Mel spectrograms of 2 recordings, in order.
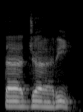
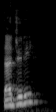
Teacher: Now jim fatha is 1 count, whereas jim sukun is a bounce.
